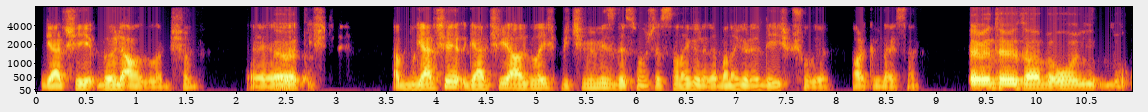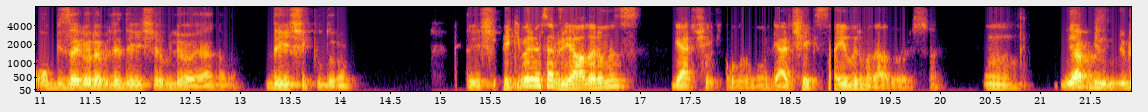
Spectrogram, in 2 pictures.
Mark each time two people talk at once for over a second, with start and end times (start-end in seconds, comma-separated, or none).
none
